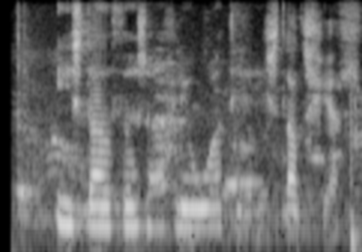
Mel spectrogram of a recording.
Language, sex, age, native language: Icelandic, other, 13, French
